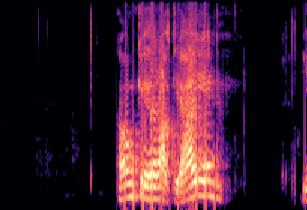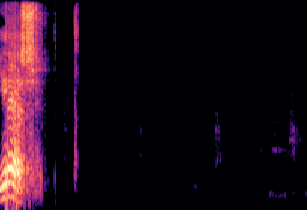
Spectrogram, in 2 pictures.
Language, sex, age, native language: Icelandic, male, 70-79, Icelandic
